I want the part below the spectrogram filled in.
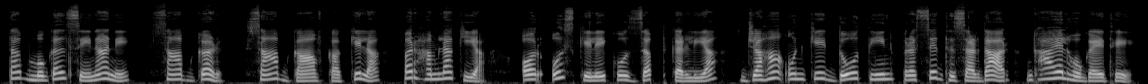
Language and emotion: Hindi, neutral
